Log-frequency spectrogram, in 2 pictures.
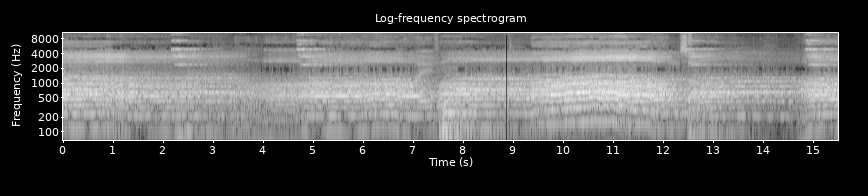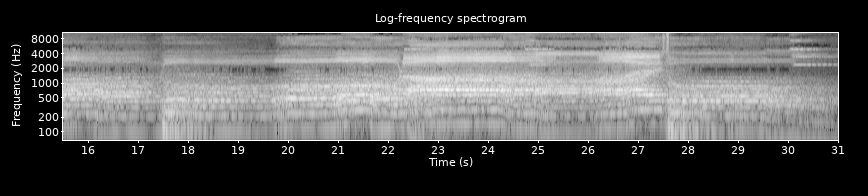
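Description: Chinese Buddhist liturgical chanting by a monastic assembly with a lead cantor on microphone, singing a verse of the morning service in slow, drawn-out melodic phrases. Each phrase holds long notes that glide between pitches, with a short break every few seconds.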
